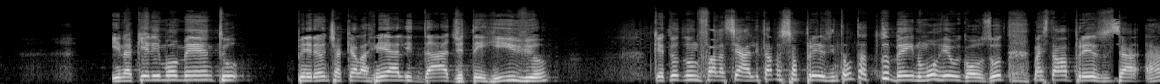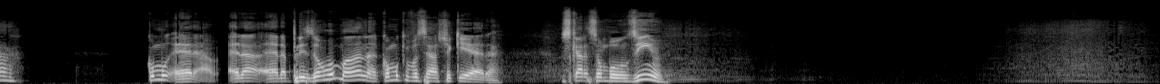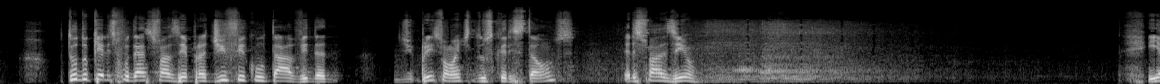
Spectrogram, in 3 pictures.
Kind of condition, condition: setting, large echoing room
